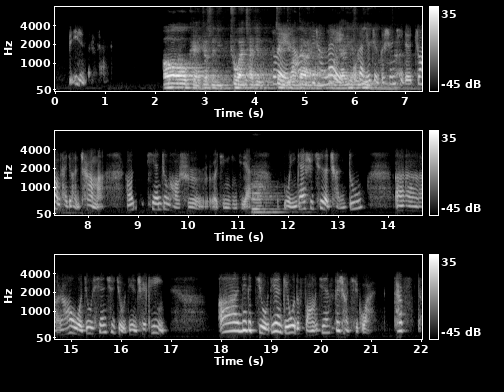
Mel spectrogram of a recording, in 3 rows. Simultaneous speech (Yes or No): Yes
